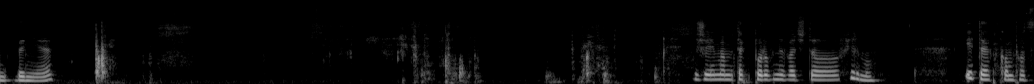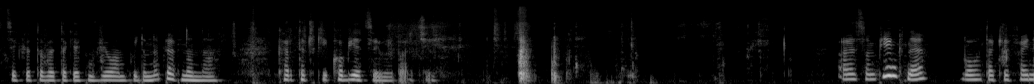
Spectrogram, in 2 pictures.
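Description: Sheets of paper rustle and crinkle as they are handled.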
